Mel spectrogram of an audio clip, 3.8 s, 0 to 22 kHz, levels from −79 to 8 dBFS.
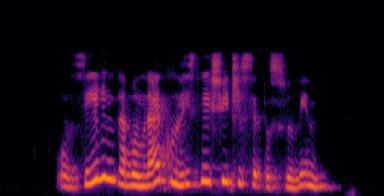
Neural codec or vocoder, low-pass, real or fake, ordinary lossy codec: codec, 16 kHz, 1 kbps, FreqCodec, larger model; 7.2 kHz; fake; none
